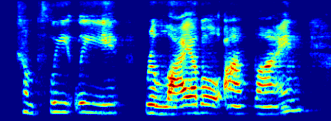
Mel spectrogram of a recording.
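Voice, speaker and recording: A woman has an unremarkable speaking voice at a medium pitch. Her intonation stays fairly even. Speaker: parenting educator. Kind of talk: virtual presentation; Q&A answer.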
